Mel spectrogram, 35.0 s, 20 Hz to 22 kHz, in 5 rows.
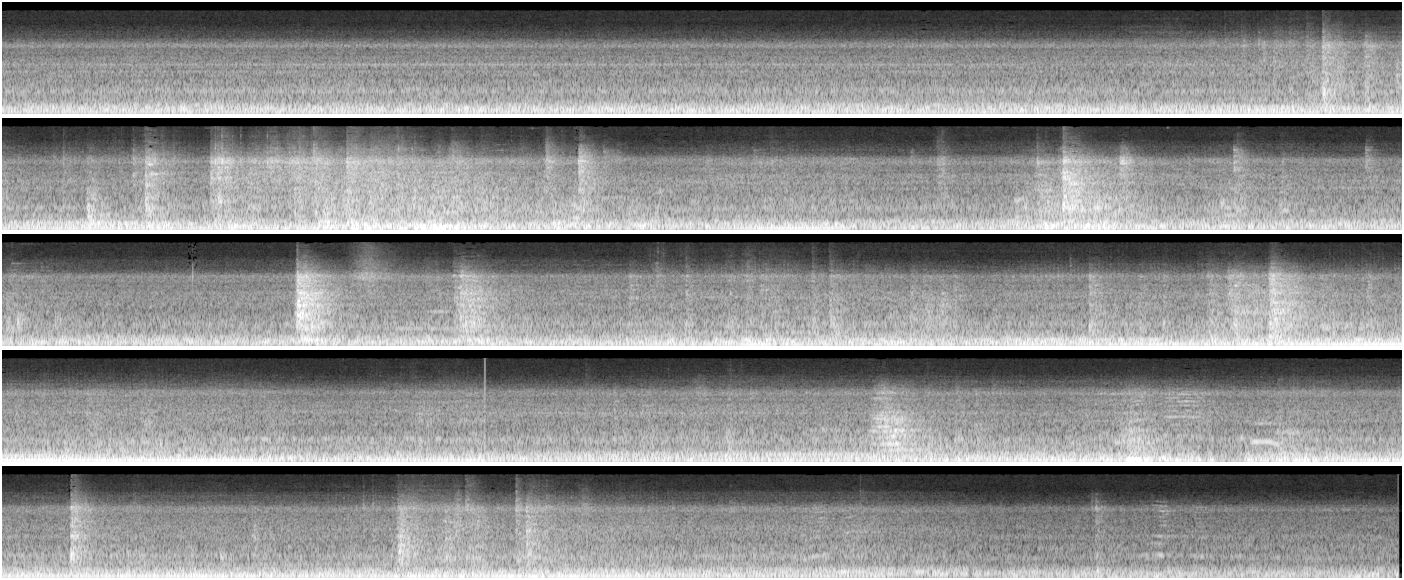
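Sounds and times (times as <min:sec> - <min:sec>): loader engine running: 0:00.0 - 0:35.0.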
